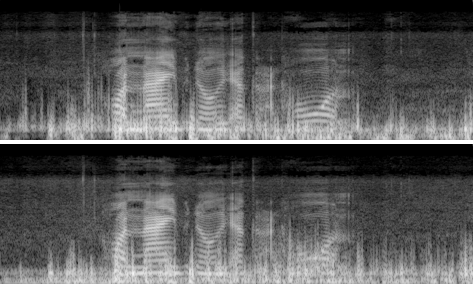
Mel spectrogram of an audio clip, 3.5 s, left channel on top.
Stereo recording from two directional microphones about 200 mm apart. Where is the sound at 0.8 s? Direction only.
5° left (ahead or behind).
